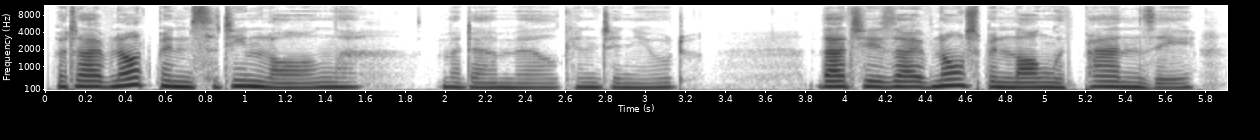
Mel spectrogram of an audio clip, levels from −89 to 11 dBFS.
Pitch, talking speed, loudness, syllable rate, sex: 190 Hz, 175 wpm, -16 LUFS, 5.5 syllables/s, female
